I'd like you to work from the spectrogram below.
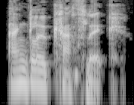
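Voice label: "anglo catholic", British English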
